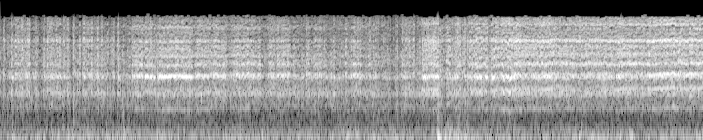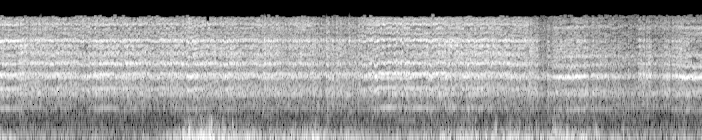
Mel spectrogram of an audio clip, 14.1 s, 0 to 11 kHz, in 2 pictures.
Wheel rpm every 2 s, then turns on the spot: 160, 170, 160, 170, 170, 160, 160.
none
